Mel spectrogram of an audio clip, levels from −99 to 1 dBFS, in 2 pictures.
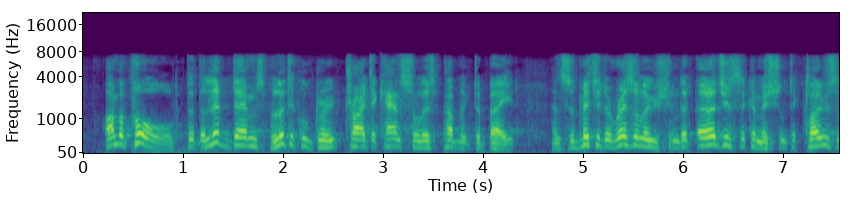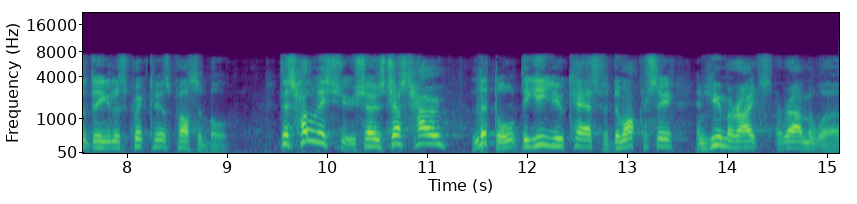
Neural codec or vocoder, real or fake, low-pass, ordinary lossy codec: codec, 24 kHz, 6 kbps, HILCodec; fake; 7.2 kHz; AAC, 48 kbps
